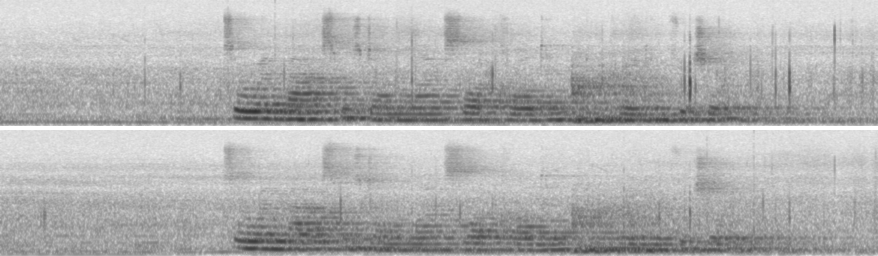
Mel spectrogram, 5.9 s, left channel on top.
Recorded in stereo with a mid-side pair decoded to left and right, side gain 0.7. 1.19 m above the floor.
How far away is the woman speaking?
About 3 m.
